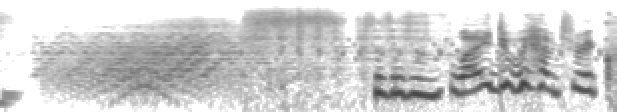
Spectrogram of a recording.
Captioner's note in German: schüttelt und plaudert über ihre Zähne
